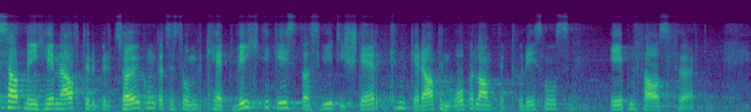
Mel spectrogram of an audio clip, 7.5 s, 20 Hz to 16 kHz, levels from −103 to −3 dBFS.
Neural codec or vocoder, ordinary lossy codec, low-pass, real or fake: none; Opus, 24 kbps; 7.2 kHz; real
